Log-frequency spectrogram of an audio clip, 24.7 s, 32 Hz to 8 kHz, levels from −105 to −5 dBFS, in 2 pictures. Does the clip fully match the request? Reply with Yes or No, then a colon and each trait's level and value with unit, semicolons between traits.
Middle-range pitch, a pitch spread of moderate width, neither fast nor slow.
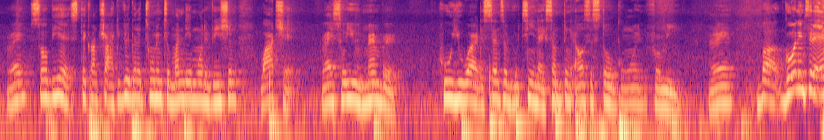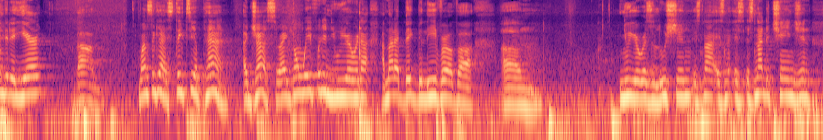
Yes: medium, 155 Hz; average, 3.9 semitones; average, 195 wpm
